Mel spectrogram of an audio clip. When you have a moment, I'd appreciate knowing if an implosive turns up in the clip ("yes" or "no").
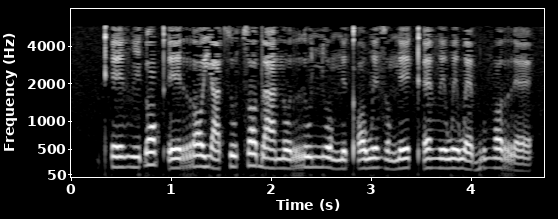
yes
